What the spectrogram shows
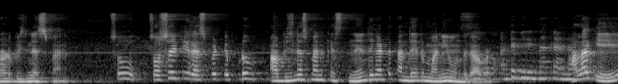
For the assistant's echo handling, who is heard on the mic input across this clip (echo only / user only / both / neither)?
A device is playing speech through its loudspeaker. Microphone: both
